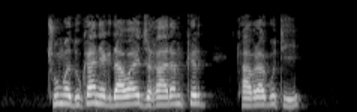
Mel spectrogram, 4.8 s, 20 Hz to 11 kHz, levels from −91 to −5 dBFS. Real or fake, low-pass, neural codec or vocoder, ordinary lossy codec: real; 7.2 kHz; none; Opus, 64 kbps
